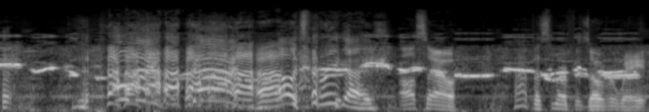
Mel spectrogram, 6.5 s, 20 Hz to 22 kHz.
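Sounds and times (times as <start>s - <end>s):
several people whistling in a played video: 0.0s - 1.2s, 2.9s - 6.4s
laughter: 0.0s - 3.8s
speech: 3.0s - 6.4s.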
